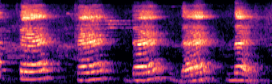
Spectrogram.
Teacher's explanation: इसको बोलते समय हमारी जीभ जो है दांतों से टकरा रही है। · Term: दंत व्यंजन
